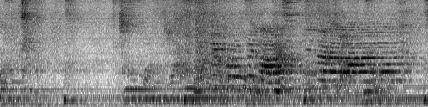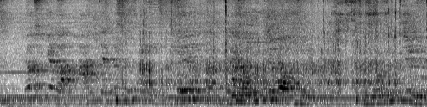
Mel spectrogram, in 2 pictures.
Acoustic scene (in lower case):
cafe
